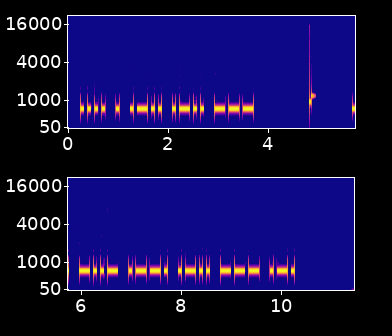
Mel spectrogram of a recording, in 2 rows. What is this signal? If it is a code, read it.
Morse code, heard as a keyed tone, about 17 wpm, 700 Hz. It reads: HELLO EXPLOR
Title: Sentences from Top 1100 Words - New Word Drill - 17wpm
